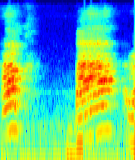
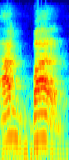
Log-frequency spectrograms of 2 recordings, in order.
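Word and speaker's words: أكبر: তাহলে হামজা কাফ জবর আখ বা র জবর বর আখ বর আমি এখানে বর বলছি বার বলি নাই অনেকেই বার বলে থাকে আকবার এটা ভুল হবে বলতে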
